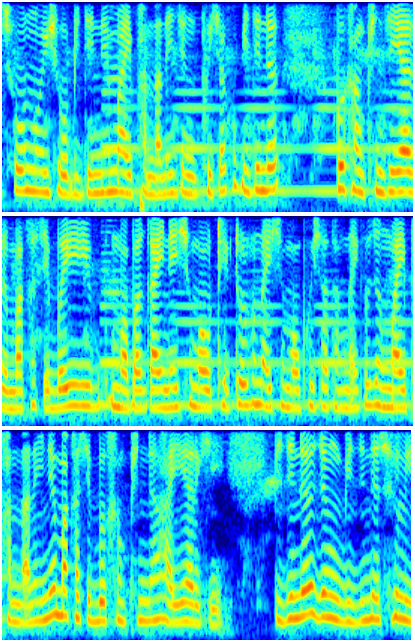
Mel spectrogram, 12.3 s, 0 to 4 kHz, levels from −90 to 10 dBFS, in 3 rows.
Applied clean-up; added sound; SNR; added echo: none; Wind instrument, woodwind instrument; 14 dB; none.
